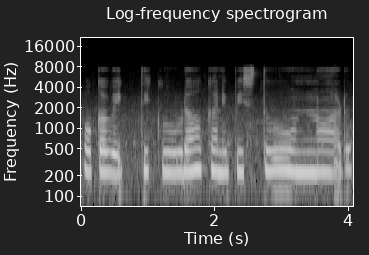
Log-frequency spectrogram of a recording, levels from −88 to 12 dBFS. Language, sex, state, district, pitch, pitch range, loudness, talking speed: Telugu, female, Andhra Pradesh, Sri Satya Sai, 230 Hz, 225-240 Hz, -16 LUFS, 75 wpm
